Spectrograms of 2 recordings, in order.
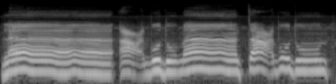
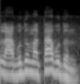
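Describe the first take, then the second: First: The opening 'la' is drawn out long. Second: The opening 'la' is kept short. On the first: The speaker calls it right. "লাম কিন্তু অবশ্যই তিন আলিফ টানবেন" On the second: The speaker calls it wrong. "এখানে লা অধিকাংশ লোক টানে না"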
